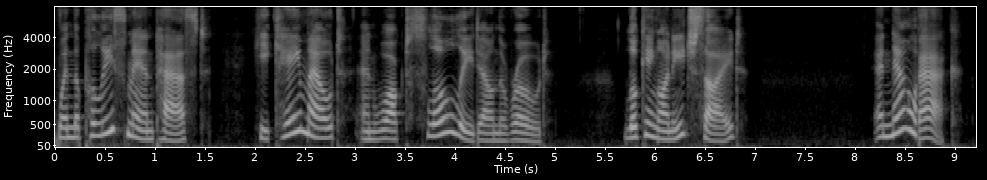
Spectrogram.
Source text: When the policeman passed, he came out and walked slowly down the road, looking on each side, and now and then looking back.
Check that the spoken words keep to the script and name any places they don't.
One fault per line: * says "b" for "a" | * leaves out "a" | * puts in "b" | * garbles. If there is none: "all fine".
* leaves out "and then looking"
